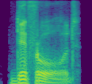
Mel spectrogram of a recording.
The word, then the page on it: defraud: British English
